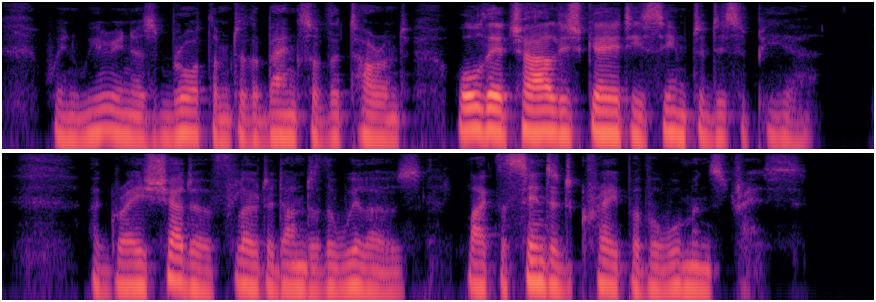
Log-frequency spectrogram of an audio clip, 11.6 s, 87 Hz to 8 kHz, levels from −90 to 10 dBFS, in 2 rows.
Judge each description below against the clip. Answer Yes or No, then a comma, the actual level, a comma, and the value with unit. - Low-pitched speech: Yes, low, 125 Hz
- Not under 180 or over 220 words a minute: No, average, 165 wpm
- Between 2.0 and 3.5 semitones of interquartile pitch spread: Yes, average, 2.8 semitones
